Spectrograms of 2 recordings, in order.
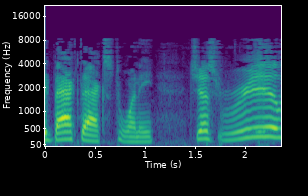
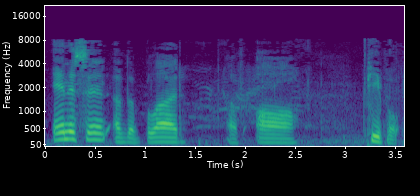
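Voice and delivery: much softer and lower, letting the words sink in; quiet emphasis; 9 semitones lower, 12 dB quieter than usual. Shown as a demonstration. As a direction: drop almost to a hush on the repeat. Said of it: "repeats the verse quietly".

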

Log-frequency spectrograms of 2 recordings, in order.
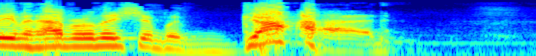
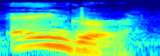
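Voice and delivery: ordinary delivery

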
